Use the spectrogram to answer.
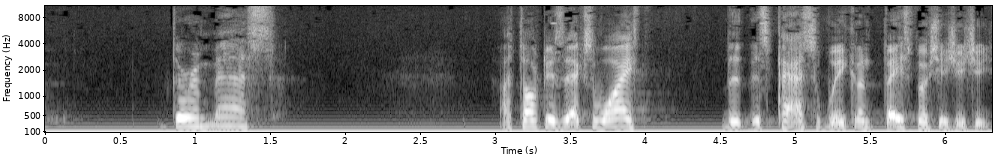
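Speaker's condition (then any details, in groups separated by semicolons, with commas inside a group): Stuttering; not noticed by audience so far; repeated sounds, repeated words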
